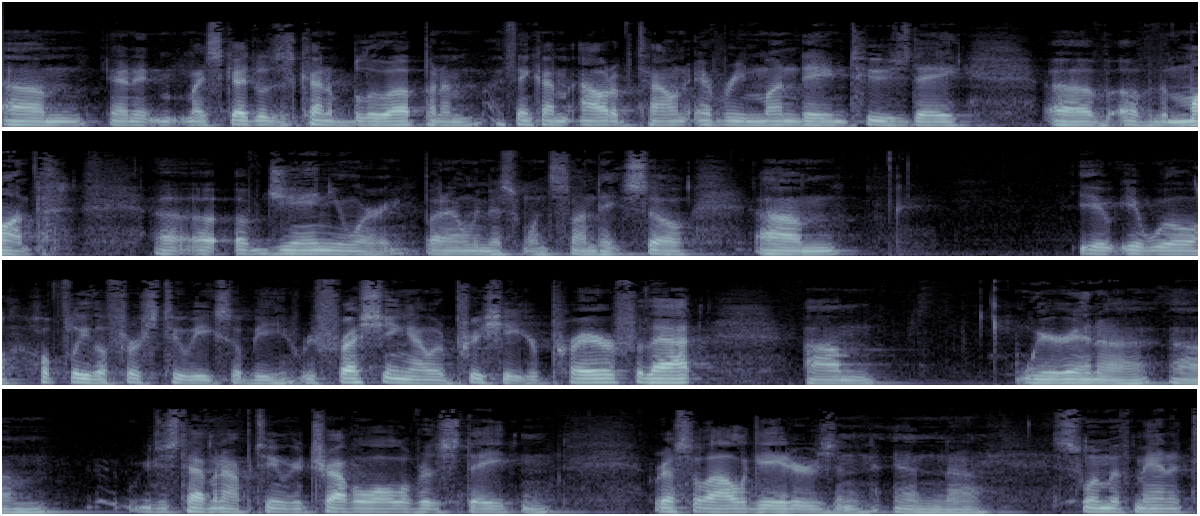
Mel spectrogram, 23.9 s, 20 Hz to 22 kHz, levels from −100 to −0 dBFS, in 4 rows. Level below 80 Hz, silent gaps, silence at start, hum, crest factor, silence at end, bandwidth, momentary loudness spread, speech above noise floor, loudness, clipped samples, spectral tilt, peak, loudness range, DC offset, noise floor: -68 dBFS; none; 0 s; none; 22 dB; 0 s; 11.5 kHz; 10 LU; 41 dB; -35 LUFS; under 0.1%; -7 dB/octave; -14 dBFS; 4 LU; under 0.1%; -75 dBFS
